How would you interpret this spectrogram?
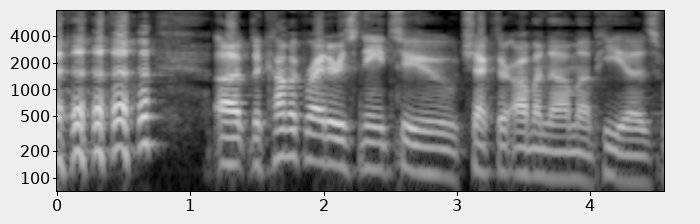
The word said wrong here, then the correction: onomatopoeia: One more time? – No. Fuck you. – Onomatopoeia. – Thank you. – Onomatopoeia.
